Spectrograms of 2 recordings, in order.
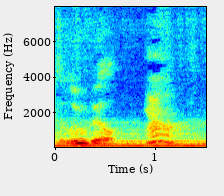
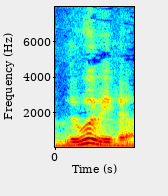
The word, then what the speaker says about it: Louisville: So then we went to the Magnolia Bar in Louisville. I don't know how they do it with their voice. They like stutter it. Julie wouldn't probably know how to say it right. Louisville.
